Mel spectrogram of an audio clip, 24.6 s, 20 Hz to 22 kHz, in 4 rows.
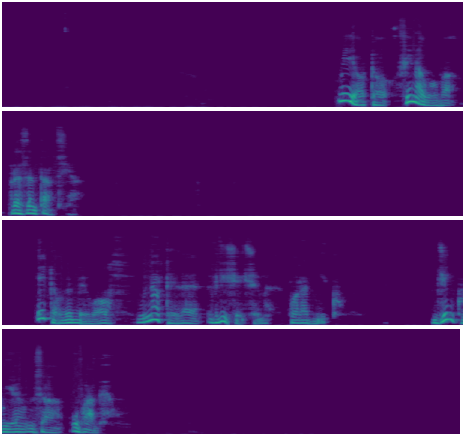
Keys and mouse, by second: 7.3-11.2 typing.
